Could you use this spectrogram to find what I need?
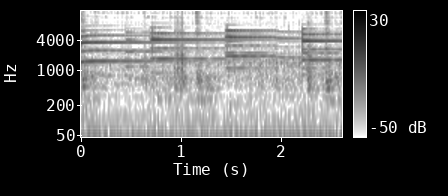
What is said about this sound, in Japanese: あ、また間違えた。そんな調子外れな音聞かせるなよな。 なんだ、この時計狂っちまったのか。まだ昼には早いけど。 ここにも桃江さんを待っていた奴がいたか。 あやくん、そっか、この置き時計いつも桃江さんが手入れしてたから。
